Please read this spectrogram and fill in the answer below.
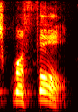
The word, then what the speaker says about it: Grifol: Is it Grifol? Grifol? Pedro Grifol? Like, I don't even know how to pronounce his name. Coach me up on this. – It's Grifol.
